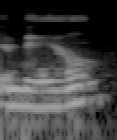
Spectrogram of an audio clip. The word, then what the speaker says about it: O'Neill: So it's an O'Neill. It's a medium. It's a Caprice. Oh, Caprice Adrian Super Fleece. Because, but I think there's some pronunciations like a nail.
